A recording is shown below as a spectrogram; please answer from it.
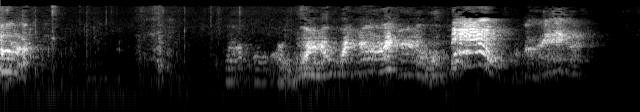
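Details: Cat; fight yowls; fighting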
